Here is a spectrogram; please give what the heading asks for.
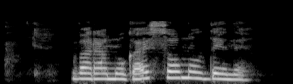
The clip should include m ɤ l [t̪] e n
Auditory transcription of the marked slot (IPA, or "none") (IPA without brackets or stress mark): d̪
